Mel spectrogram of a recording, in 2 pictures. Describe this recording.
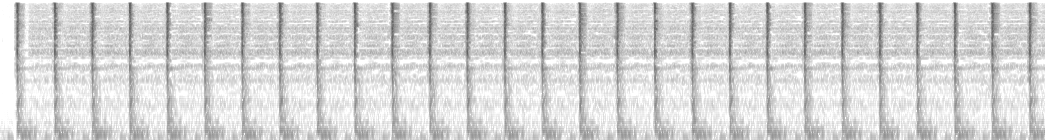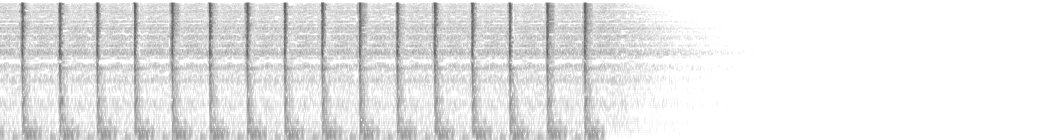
A constant Clicking Noise.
